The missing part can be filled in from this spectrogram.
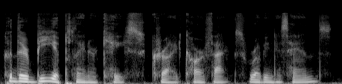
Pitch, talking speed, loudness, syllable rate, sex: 105 Hz, 195 wpm, -20 LUFS, 4.6 syllables/s, male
